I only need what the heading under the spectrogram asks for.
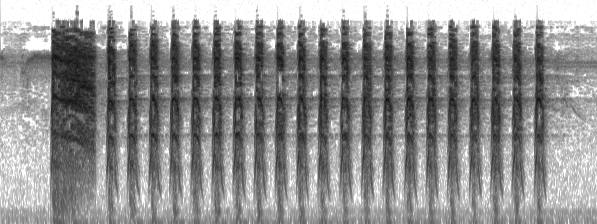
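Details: An owl lets out a drawn-out rasping screech, then a steady train of about twenty brief hissy bursts, close to four per second, in calm, quiet surroundings.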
